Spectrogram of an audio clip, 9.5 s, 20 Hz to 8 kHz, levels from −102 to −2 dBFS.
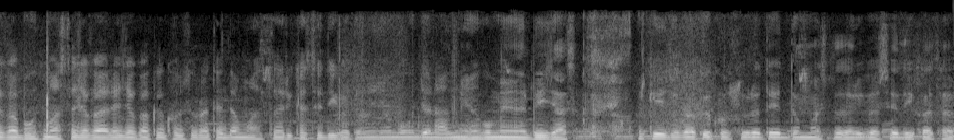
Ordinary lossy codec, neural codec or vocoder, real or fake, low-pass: AAC, 48 kbps; none; real; 7.2 kHz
